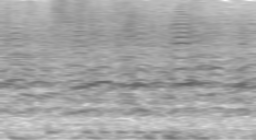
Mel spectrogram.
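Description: Flock of geese honking continuously during a Texas goose hunt, a mix of specklebellies (white-fronted geese) and snow geese calling in dense overlapping clamor, fairly near, with no talk.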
